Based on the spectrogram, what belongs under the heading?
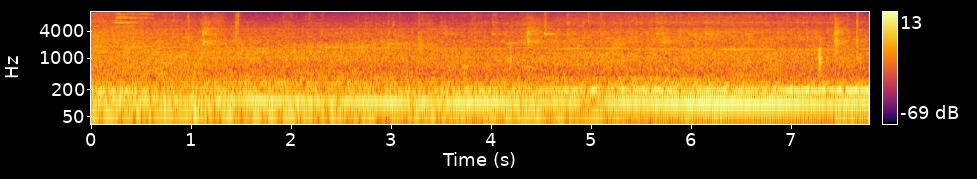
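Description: C5 Chevrolet Corvette V8 engines running at low speed, a steady low exhaust note, as the cars creep by in a slow procession. The note grows louder about five seconds in as one car passes close.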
